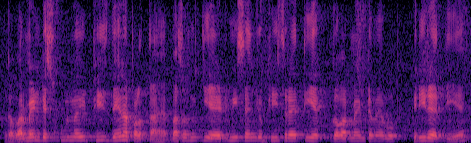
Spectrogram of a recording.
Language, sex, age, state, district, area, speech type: Hindi, male, 45-60, Madhya Pradesh, Hoshangabad, rural, spontaneous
